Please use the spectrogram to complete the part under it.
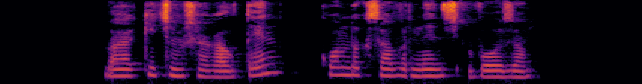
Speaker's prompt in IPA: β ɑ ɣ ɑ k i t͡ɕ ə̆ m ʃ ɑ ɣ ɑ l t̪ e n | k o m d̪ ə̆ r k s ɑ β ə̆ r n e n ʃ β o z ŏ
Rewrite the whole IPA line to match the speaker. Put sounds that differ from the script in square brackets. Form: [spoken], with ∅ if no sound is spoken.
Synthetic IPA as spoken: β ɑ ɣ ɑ k i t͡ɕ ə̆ m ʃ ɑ ɣ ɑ l t̪ e n | k o m d̪ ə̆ [∅] k s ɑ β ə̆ r n e n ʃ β o z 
